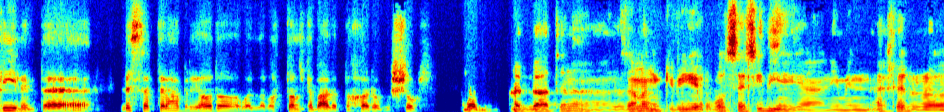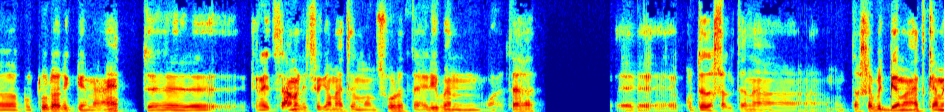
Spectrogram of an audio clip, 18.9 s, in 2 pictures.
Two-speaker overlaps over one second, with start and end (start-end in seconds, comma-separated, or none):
none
